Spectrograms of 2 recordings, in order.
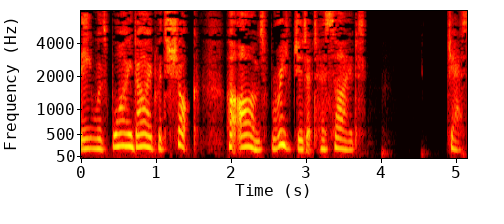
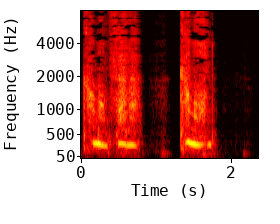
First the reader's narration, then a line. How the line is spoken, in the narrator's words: murmuring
